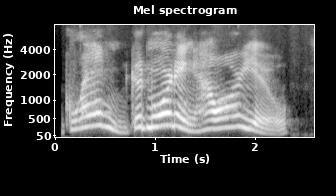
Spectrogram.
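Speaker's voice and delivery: put-on high-pitched old woman voice. Voicing grandma Mary greeting Gwen at breakfast: Mary voice. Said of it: "slipping into the Mary voice".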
